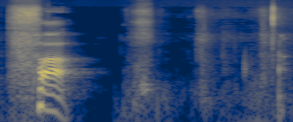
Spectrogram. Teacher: ऊपर वाले जो दांत हैं उनके सिरे निचले होंठ के तर हिस्से को लगेंगे तो फ़ा अदा होगी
